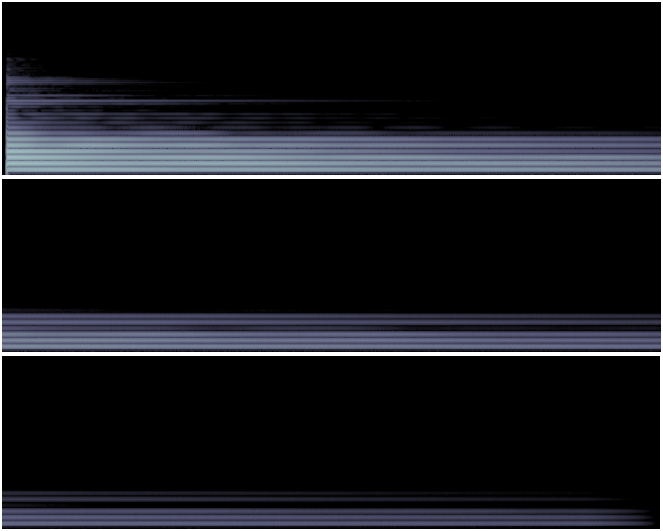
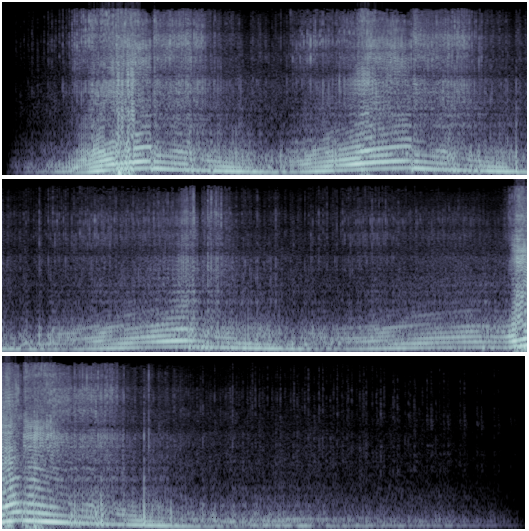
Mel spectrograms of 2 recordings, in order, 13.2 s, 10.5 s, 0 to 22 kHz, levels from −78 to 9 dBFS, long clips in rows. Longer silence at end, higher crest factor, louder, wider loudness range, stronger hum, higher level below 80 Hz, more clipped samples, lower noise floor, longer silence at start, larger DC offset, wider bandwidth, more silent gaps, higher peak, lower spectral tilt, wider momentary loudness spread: first, 0.95 s vs 0.5 s; first, 22 dB vs 14 dB; second, -24 LUFS vs -13 LUFS; first, 22 LU vs 6 LU; neither; second, -66 dBFS vs -30 dBFS; second, under 0.1% vs 0.2%; first, -53 dBFS vs -43 dBFS; second, 0 s vs 0.15 s; neither; second, 3.9 kHz vs over 20 kHz; neither; second, -4 dBFS vs 0 dBFS; first, -11.5 dB/octave vs -4.5 dB/octave; first, 25 LU vs 19 LU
